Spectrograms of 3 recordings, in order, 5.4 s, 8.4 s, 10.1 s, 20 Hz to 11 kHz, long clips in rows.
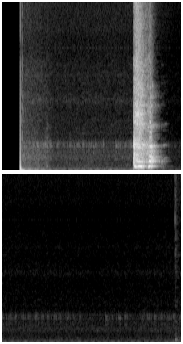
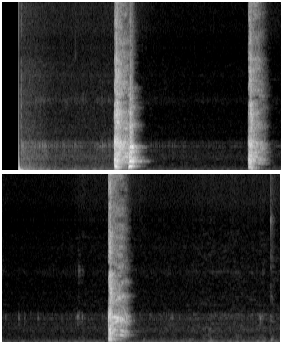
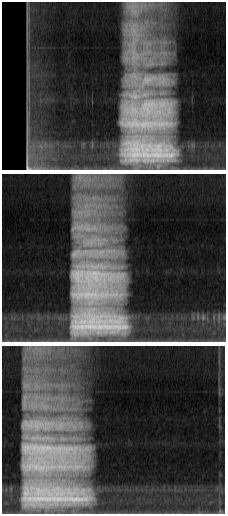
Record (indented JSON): {
  "cough_length": "5.4 s",
  "cough_amplitude": 32766,
  "cough_signal_mean_std_ratio": 0.22,
  "three_cough_length": "8.4 s",
  "three_cough_amplitude": 32766,
  "three_cough_signal_mean_std_ratio": 0.23,
  "exhalation_length": "10.1 s",
  "exhalation_amplitude": 17072,
  "exhalation_signal_mean_std_ratio": 0.46,
  "survey_phase": "beta (2021-08-13 to 2022-03-07)",
  "age": "65+",
  "gender": "Female",
  "wearing_mask": "No",
  "symptom_none": true,
  "smoker_status": "Never smoked",
  "respiratory_condition_asthma": false,
  "respiratory_condition_other": false,
  "recruitment_source": "REACT",
  "submission_delay": "2 days",
  "covid_test_result": "Negative",
  "covid_test_method": "RT-qPCR",
  "influenza_a_test_result": "Negative",
  "influenza_b_test_result": "Negative"
}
